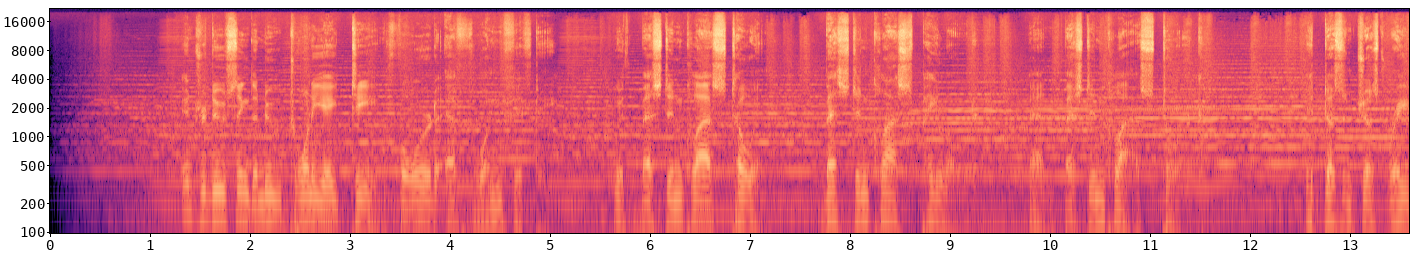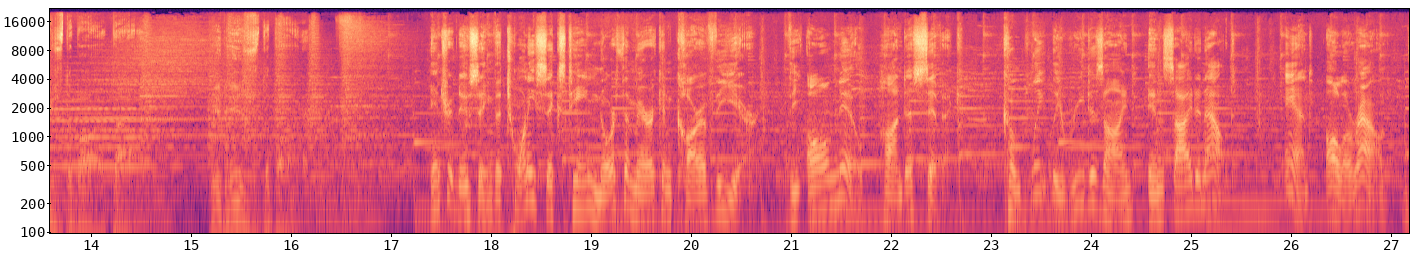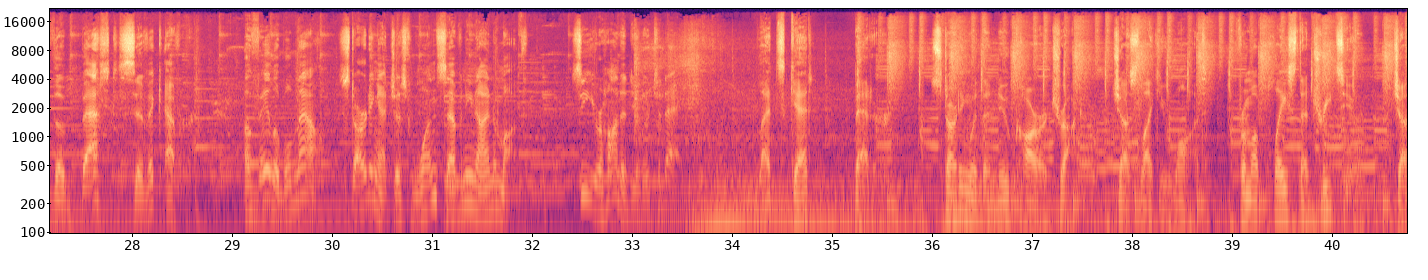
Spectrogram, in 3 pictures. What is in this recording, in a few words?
Car Commercial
